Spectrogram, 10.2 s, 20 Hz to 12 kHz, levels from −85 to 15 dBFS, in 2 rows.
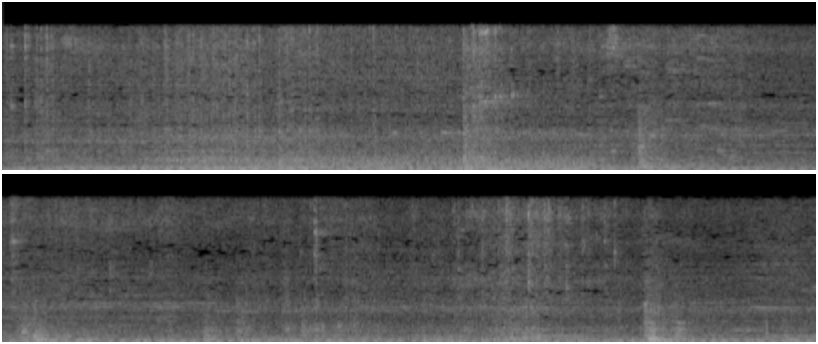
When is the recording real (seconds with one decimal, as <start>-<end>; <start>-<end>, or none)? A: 0.0-10.2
